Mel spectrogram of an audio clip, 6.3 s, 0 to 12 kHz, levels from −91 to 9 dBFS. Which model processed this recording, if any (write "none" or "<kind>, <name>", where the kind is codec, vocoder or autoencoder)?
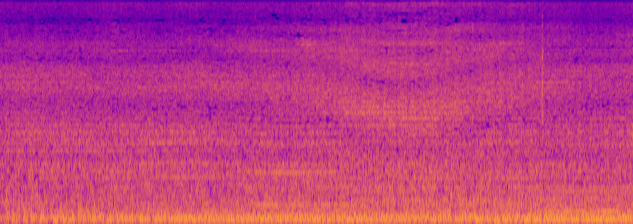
none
